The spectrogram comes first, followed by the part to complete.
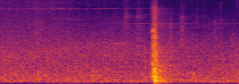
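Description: A Smart fortwo's door slammed shut once, a single sharp thud about one and a half seconds in, over a steady low street background.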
